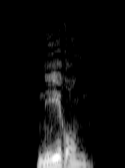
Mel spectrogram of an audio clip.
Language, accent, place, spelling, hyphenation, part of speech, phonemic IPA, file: German, Germany, Berlin, Nehrung, Neh‧rung, noun, /ˈneːʁʊŋ/, De-Nehrung.ogg
- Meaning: spit (long, very narrow peninsula, especially in the Baltic Sea)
